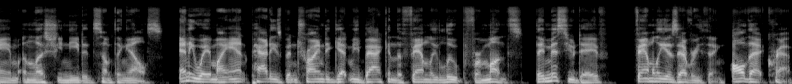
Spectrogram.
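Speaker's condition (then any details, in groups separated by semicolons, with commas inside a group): No condition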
